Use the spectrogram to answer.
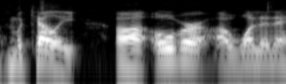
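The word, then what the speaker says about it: Maccelli: Matias McKelly Matias McKelly we had to do a little pronunciation check before the show because they weren't sure how to say his last name melli mcki melli but McKelly uh over one and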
